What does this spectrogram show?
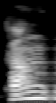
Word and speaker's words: Tang: Okay, when I say Tang, it looks like Tang, T-A-N-G, but the correct pronunciation is Tang.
